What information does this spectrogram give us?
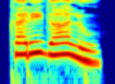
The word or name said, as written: ಗೋರಿಕಲ್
